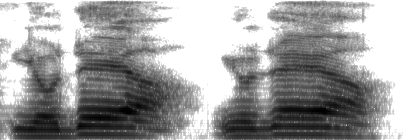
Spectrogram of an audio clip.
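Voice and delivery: Yodea with the Ayin caught in the throat; Yodea, a throaty old-style Ayin; old Ayin pronunciation. Retold or imitated. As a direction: say Yodea as it was said back in the day. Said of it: "back in the day, it was like".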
